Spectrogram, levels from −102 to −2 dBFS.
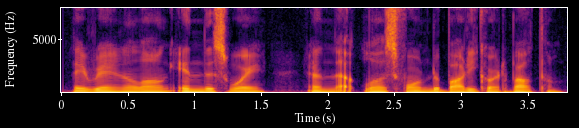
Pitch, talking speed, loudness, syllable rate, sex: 115 Hz, 220 wpm, -20 LUFS, 6.0 syllables/s, male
